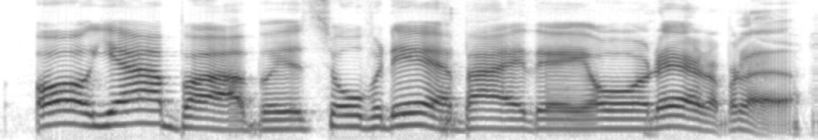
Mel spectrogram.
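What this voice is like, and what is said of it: Exaggerated coastal Maine accent. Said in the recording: “a bad Maine accent, it's a coastal accent ... it's what we call down east”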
